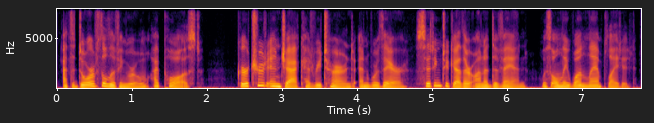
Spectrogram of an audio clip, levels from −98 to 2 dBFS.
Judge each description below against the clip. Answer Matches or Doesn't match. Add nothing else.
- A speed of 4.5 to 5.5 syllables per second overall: Doesn't match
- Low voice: Doesn't match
